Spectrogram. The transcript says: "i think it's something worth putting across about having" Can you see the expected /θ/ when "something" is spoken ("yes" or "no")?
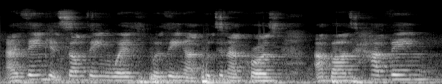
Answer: yes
